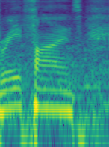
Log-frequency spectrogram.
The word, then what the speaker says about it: Ralph Fiennes: And then Ralph Fiennes, always want to call him Ralph because it's spelt that way, but it's Ralph Fiennes.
